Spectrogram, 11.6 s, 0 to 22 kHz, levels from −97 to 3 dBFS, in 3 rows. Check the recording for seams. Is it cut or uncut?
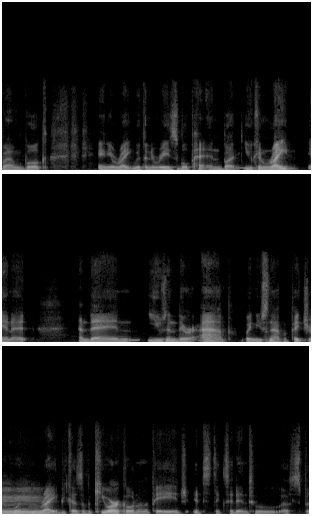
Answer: uncut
